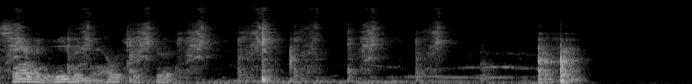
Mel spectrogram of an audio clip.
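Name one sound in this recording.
A knife blade scrapes rapidly along a sharpening steel with rhythmic metallic swipes.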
